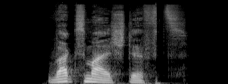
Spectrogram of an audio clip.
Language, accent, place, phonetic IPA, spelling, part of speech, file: German, Germany, Berlin, [ˈvaksmaːlʃtɪft͡s], Wachsmalstifts, noun, De-Wachsmalstifts.ogg
- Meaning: genitive singular of Wachsmalstift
